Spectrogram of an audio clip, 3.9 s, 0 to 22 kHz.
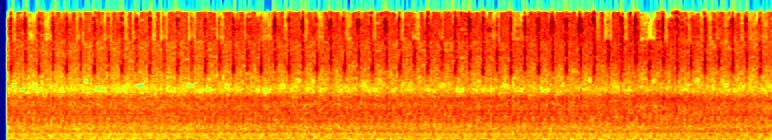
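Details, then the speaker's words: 2006 Ford Focus has a hard start and a lumpy, shaking idle pulsing 3–4 times a second despite new plug wires and a new coil pack. Pushing the coil pack connector smooths it; a broken wire and contact in that connector cause the misfire. "Gusto kong ipaabot sa inyo na kung nakikita nyo dyan, nagsishaking yung makina. Bagong palit yung cable wire, spark plug cable, and coil pack bago, ngunit nagsishaking pa rin siya."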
